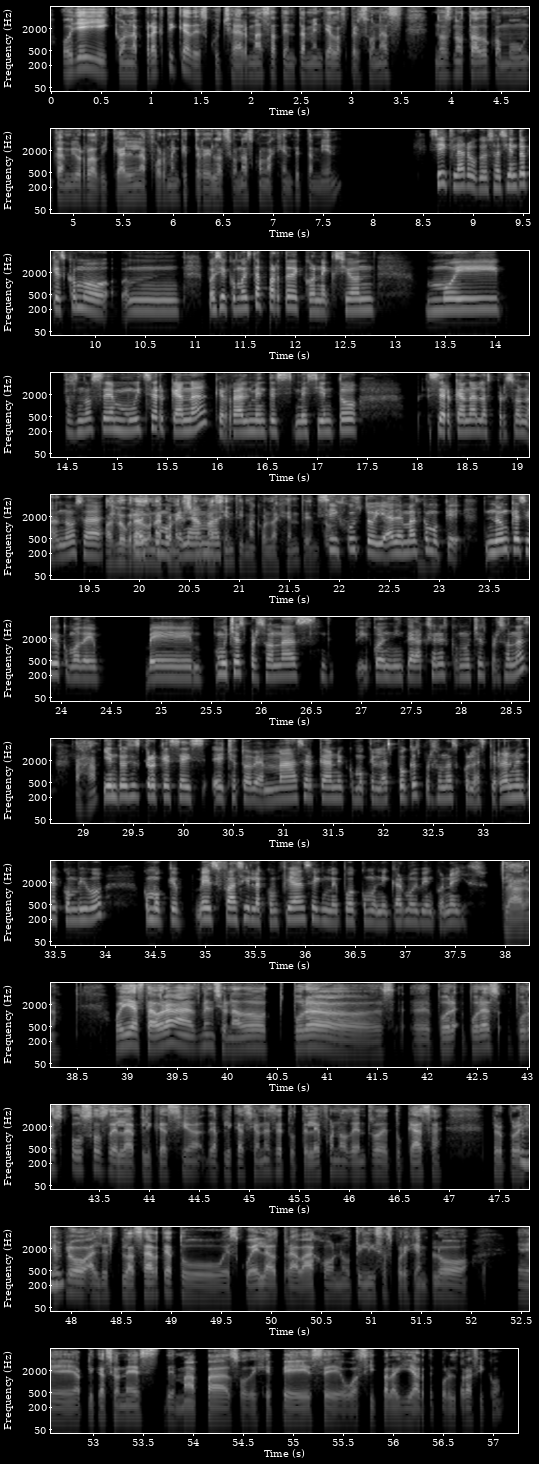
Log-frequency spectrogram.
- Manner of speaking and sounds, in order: none
- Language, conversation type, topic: Spanish, podcast, ¿Cómo usas el celular en tu día a día?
